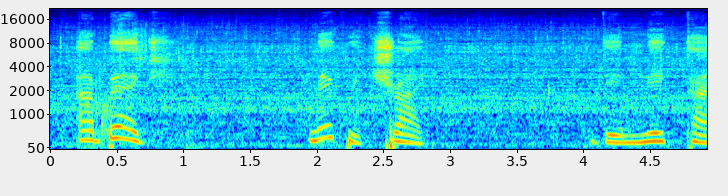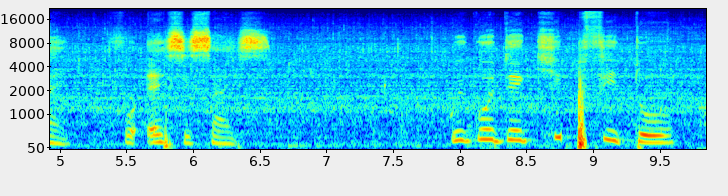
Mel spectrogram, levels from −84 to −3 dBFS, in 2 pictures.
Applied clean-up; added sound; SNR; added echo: none; Bathtub (filling or washing); 13 dB; none.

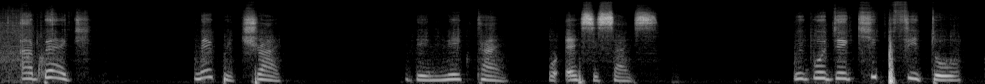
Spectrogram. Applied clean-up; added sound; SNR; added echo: neural mask model RNNoise.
